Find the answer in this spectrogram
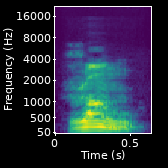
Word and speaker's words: wrong: Rest, wrong, rap. Okay, W is silent when it goes before R.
